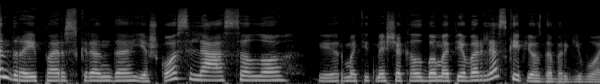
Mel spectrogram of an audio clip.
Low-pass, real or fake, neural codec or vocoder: 14.4 kHz; real; none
